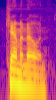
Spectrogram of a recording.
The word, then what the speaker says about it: Caminoan: Caminoan.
